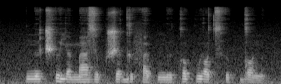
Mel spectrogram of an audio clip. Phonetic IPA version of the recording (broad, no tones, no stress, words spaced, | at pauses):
nɯt͡ʃʰɯjœ mazœkʷʃœ ɡɯfakʷ ŋɯkɔkʷ jɔt͡sʰɯkʷɡɔn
